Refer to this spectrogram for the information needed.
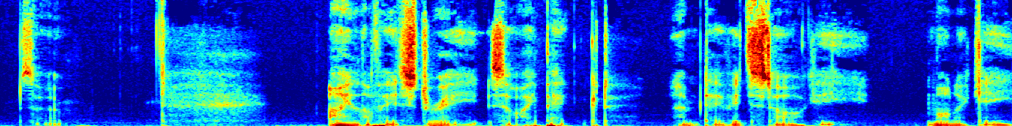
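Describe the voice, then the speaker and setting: Fairly slow whispering with long, frequent pauses over noticeable background noise. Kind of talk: casual intro talk to camera. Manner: soft-spoken.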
